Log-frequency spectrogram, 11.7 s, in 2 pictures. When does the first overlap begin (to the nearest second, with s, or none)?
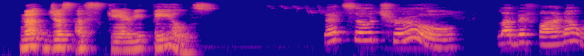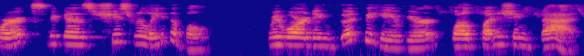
none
